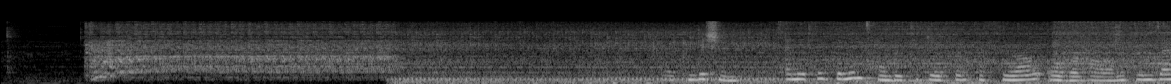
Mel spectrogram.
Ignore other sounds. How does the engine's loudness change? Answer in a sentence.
The volume of the engine stays about the same.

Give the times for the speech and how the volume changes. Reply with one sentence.
You can hear the speech from 6.6 to 11.6 s, at a steady volume.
